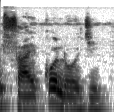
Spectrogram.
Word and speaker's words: psychology: जब एस से पहले पी है तो पी है तो पी को साइलेंट रखेंगे, इसको चुप रहने दो,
